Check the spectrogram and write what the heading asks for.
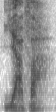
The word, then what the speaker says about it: Yahvah: vav et he et la prononciation de ceci c'est yava voilà la prononciation de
